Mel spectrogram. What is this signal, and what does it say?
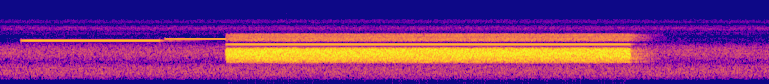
Dial-up modem handshake (low-speed, two carriers), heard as two whistles, then hiss, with phone line noise and room echo.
